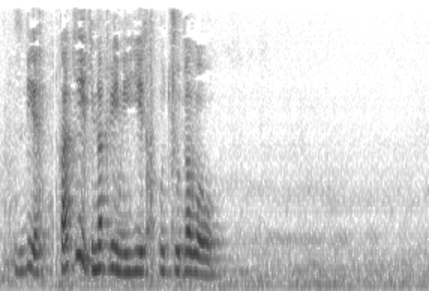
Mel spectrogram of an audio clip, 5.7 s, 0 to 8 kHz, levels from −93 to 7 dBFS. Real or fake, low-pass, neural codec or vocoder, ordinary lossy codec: fake; 7.2 kHz; codec, 16 kHz, 2 kbps, FunCodec, trained on Chinese and English, 25 frames a second; MP3, 32 kbps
